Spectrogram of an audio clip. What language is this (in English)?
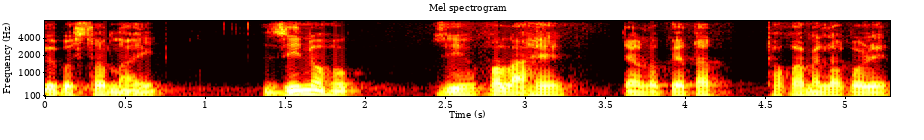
Assamese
